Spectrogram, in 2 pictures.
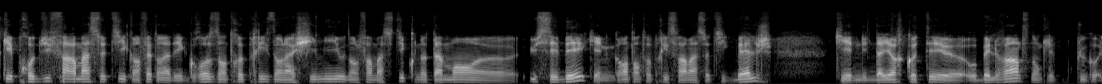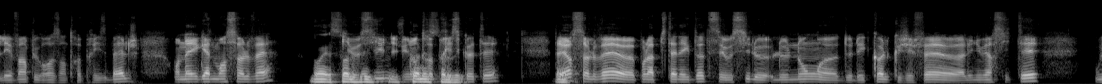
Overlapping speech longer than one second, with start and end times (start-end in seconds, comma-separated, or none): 14.4-15.7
